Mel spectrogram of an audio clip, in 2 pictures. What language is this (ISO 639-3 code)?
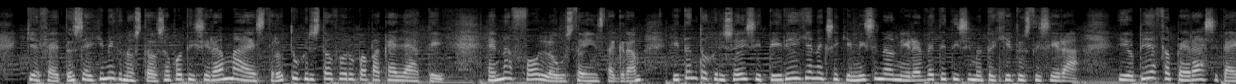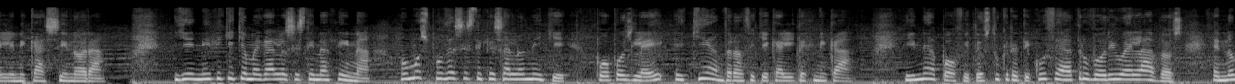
ell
